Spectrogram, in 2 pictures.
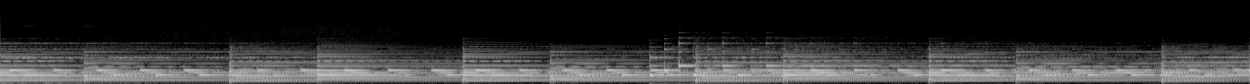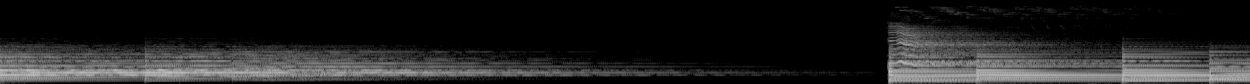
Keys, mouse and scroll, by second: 3.4 ctrl+alt+Home, 4.7 ctrl+z, 5.7 click, 6.8 ctrl+z, 8.2-11.5 drag, 11.5 ctrl+alt+Home, 13.1 click, 18.7 Return, 19.4-25.0 drag.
